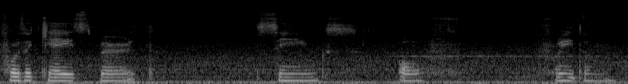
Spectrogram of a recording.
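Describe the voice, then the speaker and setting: Soft-spoken and very slow, a woman talks with long, frequent pauses over noticeable background noise. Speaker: poetry reader. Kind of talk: soft-spoken poetry reading. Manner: soft-spoken, slow.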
